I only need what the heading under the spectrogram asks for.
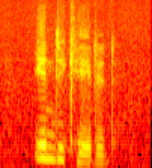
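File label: "indicated", US English; pronunciations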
